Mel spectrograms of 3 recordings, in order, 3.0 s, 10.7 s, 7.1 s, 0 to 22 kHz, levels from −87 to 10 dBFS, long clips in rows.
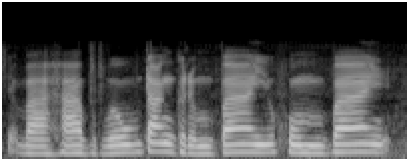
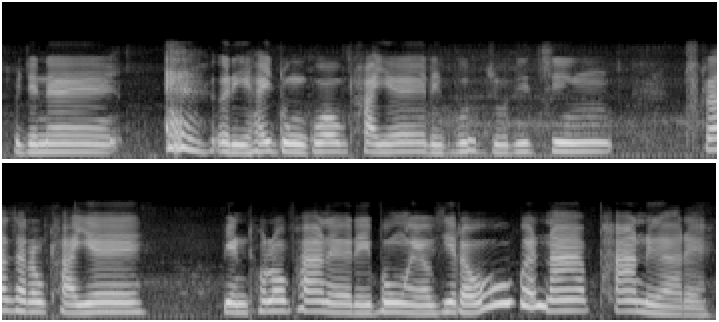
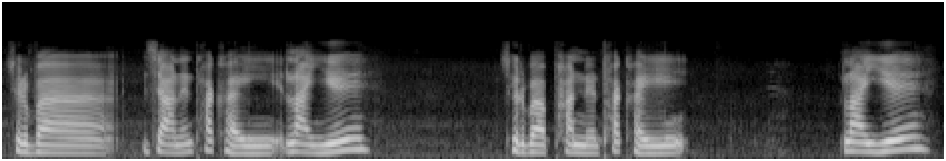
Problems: constant background noise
